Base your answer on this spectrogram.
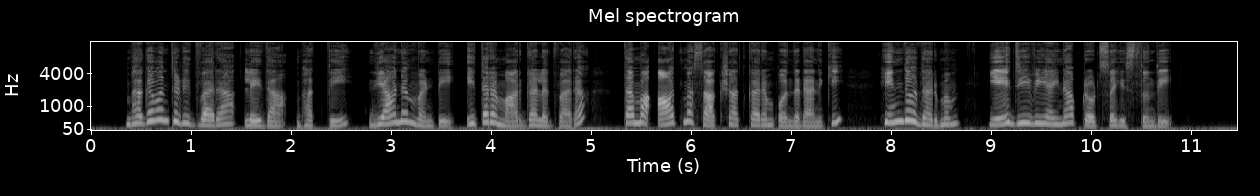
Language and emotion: Telugu, neutral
